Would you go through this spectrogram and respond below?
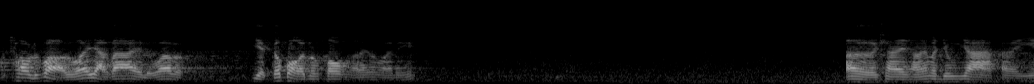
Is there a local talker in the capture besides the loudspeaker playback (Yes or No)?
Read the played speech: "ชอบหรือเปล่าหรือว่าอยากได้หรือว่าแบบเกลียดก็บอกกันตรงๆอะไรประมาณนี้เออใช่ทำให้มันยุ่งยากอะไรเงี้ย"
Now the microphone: No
